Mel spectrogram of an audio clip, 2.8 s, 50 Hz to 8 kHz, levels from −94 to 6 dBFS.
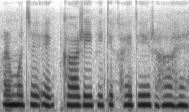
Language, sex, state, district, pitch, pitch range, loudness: Hindi, female, Arunachal Pradesh, Longding, 245 Hz, 240-250 Hz, -12 LUFS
